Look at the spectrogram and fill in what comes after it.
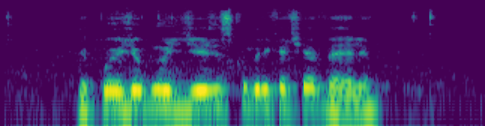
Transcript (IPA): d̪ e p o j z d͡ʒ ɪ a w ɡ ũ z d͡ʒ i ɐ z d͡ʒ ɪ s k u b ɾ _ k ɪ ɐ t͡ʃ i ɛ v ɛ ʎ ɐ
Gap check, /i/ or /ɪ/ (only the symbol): i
